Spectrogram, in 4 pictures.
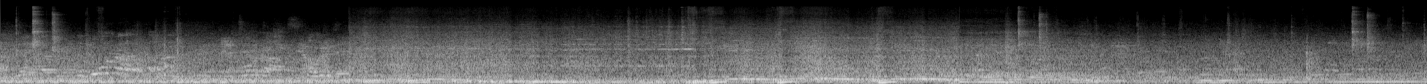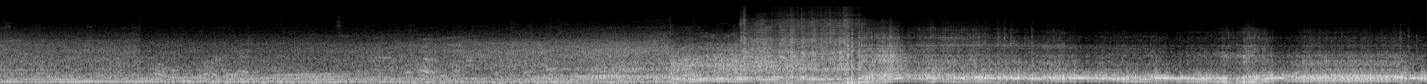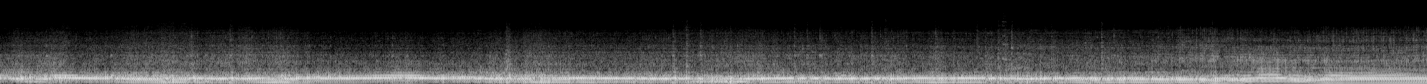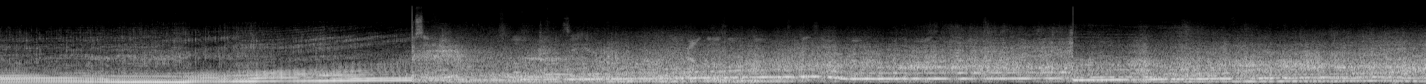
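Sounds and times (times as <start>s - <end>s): car engine idling: 0.0s - 26.6s, 46.8s - 51.7s.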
